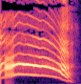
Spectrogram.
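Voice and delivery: piercing high loud scream. Retold or imitated. Piper shrieking over the spaghetti, piercing scream. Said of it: "Piper said".

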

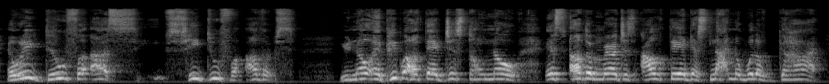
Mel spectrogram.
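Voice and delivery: ordinary talk, nothing marked

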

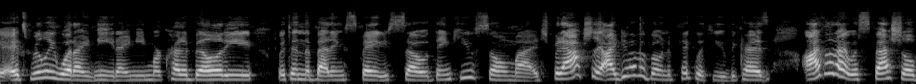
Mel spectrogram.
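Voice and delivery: ordinary delivery

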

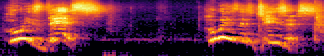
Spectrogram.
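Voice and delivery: high, slow, amazed question; astonished. Retold or imitated. Disciples asking in amazement who Jesus is. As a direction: gasp it out in wonder. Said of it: "these guys are like".

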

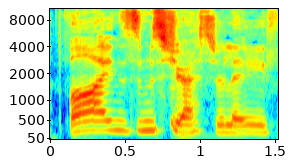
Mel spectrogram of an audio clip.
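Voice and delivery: ordinary delivery

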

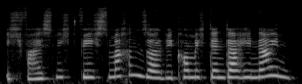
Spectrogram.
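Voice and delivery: put-on very high little-girl voice; feigned innocence. Gretel seeing through the witch, feigned innocence. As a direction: play helpless in a high child's voice. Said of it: "Gretel merkte, was sie im Sinn hatte, und sprach".

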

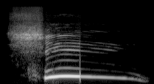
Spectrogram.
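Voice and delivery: very high, loud, long-held squeal; playful high-pitched squeal; squealed exclamation. Pretend. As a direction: hold it out in a piercing falsetto. Hyped reaction to a flirty quote.

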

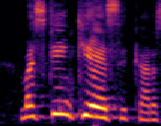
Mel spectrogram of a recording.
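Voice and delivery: retold angry demand. Boyfriend demanding to know about a man, angry. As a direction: imitate an angry interrogation.

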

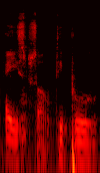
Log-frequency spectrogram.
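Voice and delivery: muffled voice under a helmet; inside a helmet. Real, not acted. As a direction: talk with a helmet on. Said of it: "com os óculos e com o capacete". (voz abafada dentro do capacete)

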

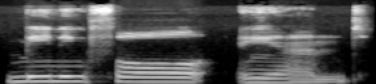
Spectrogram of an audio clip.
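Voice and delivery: ordinary talk, nothing marked

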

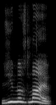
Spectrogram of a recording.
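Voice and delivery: put-on hurt boy shouting at his sister. A narrator's reading. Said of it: "кричит ей Костя".

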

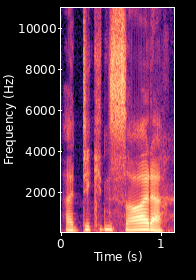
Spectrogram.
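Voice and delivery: mimicking the ad man's Australian-like accent; imitated ad accent. Co-host parroting the sponsor's advert, put-on accent. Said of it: "he's got that accent".

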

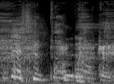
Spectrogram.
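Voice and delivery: high, mocking echo of the announcer. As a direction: parrot the intro in a squeaky voice. Echoing the intro voice.

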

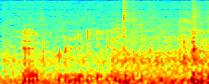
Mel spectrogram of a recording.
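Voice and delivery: breathy whispered echo of "Everything"; hushed repetition of "Everything". Shown as a demonstration. Whispered echo of model word.

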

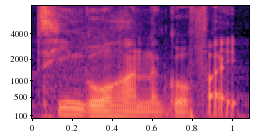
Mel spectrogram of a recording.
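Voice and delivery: ordinary talk, nothing marked

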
